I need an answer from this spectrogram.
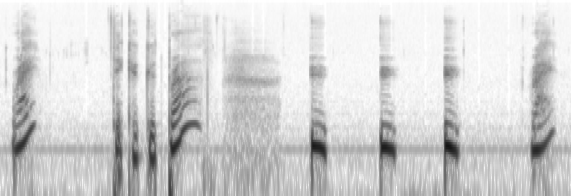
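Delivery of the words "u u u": U with lips rounded, nearly closed; short separate French U sounds; droopy French U. Shown as a demonstration. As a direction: drill U as "ee" through rounded lips. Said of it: "not fully closed, but close".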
